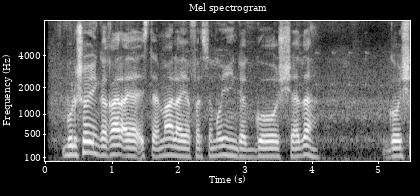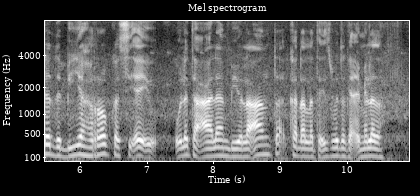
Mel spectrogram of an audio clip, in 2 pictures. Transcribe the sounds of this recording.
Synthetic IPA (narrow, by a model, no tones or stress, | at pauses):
bʊlʃɔːjɪŋkʰɐqɑːrɐjaːɪ̰st̪ʰɪʕmaːlɐjɐfɐrsɐmɔːjɪŋkʰɐɡɔʃɐðɐ | ɡɔːʃɐðɐbɪjɐɦɐrɔːb̚kʰɐsɪɛj | ʊlɐt̪ʰɐʕaːlaːnbɪjɔlɐʔaːnt̪ʰɐ̰kʰɐɖɐlɐt̪ʰɛjɪs̬bɛd̪ɛlkʰɐ̰ʕɪ̰mɪlɐðɐ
